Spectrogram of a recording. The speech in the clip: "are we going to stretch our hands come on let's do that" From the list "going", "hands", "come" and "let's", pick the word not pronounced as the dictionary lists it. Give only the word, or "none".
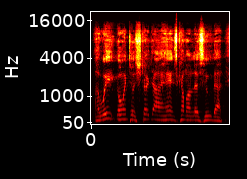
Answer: none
